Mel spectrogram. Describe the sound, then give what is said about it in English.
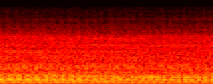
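A portable generator runs in economy mode, not being pushed, giving a steady, even engine drone with a low, unchanging hum. It plays alone, with no variation in level. “And you can hear the generator's in economy mode. It's not being pushed.”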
